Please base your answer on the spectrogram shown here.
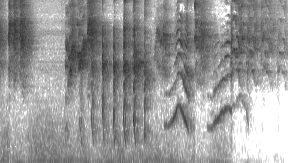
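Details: Indian ringneck parakeet chirping: a harsh squawk, a pause, then a string of sharp rapid chirps, followed by upward and downward sweeping whistled notes and a raspy burst fading out.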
